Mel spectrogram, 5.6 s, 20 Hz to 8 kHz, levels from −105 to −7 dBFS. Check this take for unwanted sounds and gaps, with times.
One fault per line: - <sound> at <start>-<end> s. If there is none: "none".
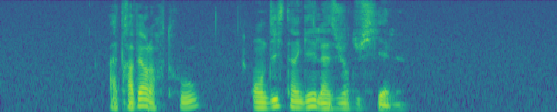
none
